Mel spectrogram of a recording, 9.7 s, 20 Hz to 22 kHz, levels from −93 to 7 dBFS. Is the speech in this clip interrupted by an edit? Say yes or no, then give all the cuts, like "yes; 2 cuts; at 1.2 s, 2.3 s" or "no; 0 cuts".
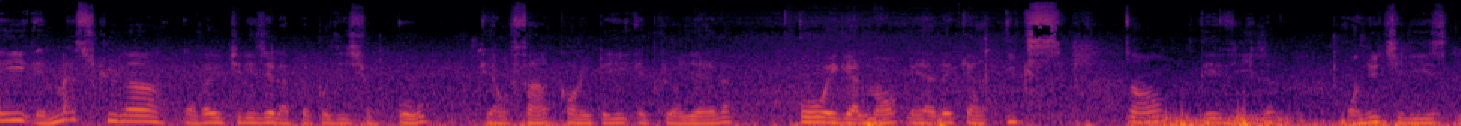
yes; 1 cut; at 7.5 s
